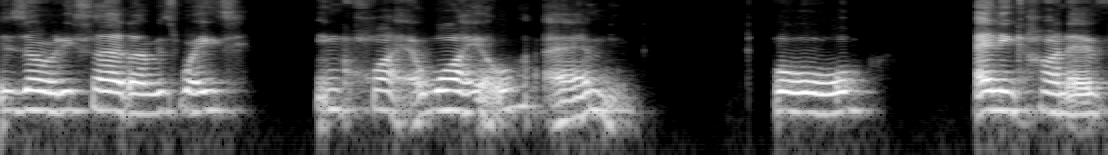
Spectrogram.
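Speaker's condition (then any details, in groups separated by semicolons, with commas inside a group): Cerebral palsy; full-time wheelchair user, needs assistance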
